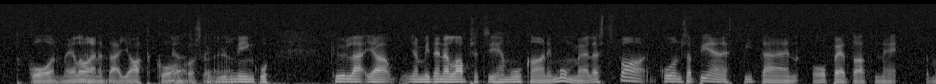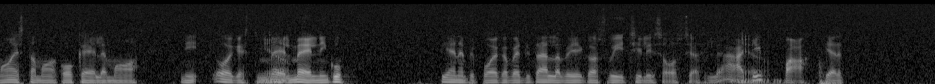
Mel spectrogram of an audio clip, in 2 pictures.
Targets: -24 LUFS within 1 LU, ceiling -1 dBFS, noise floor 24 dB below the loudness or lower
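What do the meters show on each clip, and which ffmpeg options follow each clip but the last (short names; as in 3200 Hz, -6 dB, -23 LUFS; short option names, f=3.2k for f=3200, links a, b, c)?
noise floor -47 dBFS; noise floor target -56 dBFS; loudness -32.0 LUFS; peak -13.0 dBFS; loudness target -24.0 LUFS
-> -af "afftdn=nr=9:nf=-47"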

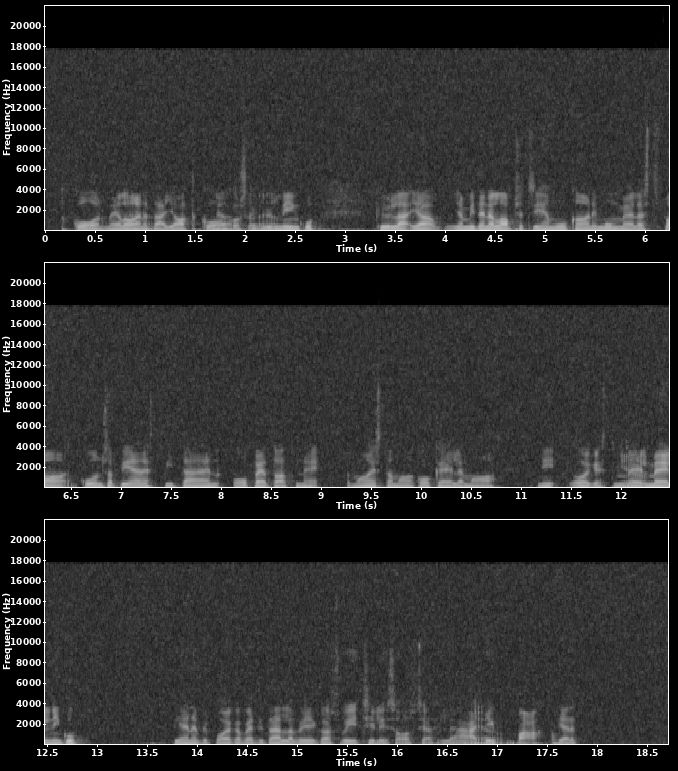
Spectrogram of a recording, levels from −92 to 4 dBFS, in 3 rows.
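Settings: noise floor -55 dBFS; noise floor target -57 dBFS
-> -af "afftdn=nr=6:nf=-55"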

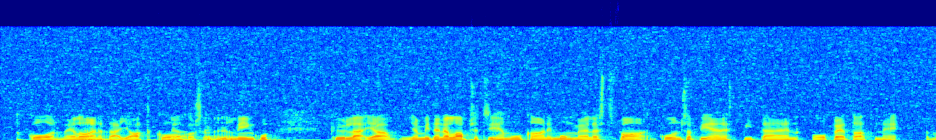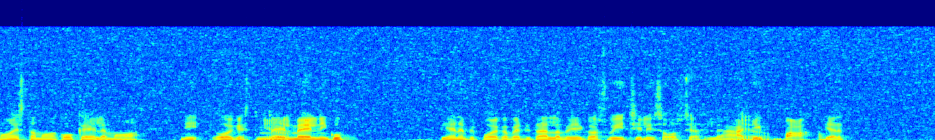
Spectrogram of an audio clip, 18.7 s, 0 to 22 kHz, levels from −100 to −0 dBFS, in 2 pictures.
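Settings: noise floor -59 dBFS; loudness -32.5 LUFS; peak -13.0 dBFS; loudness target -24.0 LUFS
-> -af "volume=8.5dB"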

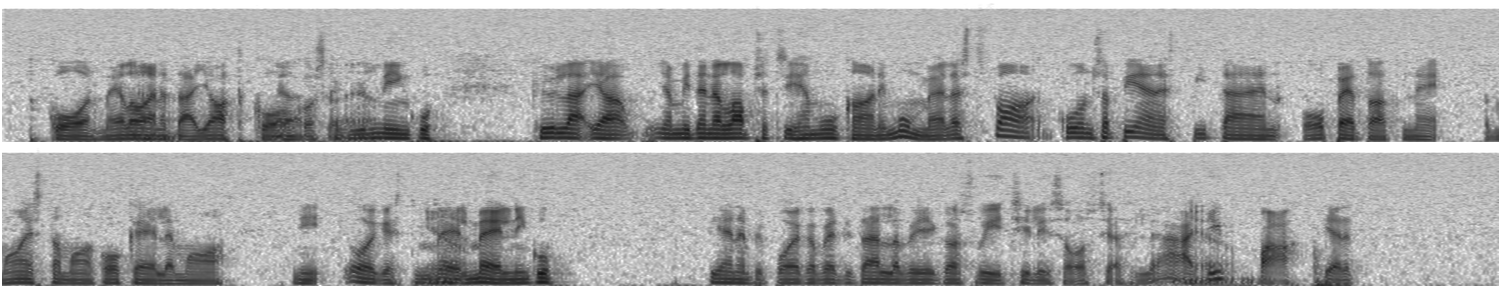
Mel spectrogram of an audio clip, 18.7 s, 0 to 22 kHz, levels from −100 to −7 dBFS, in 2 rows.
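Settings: loudness -24.0 LUFS; peak -4.5 dBFS; noise floor -51 dBFS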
